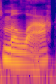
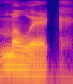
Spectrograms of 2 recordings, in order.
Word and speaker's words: Malak: It's pronounced Malac. Malay. Okay. Not Malik.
